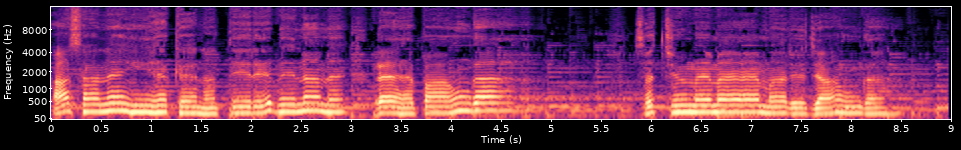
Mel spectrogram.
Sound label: Ringtone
